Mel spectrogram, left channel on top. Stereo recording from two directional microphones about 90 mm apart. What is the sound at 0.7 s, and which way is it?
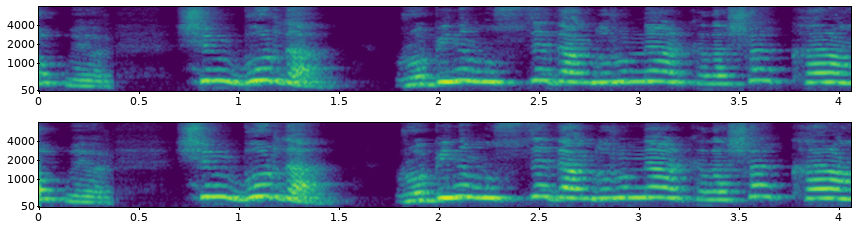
Speech, 35° right (ahead or behind).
